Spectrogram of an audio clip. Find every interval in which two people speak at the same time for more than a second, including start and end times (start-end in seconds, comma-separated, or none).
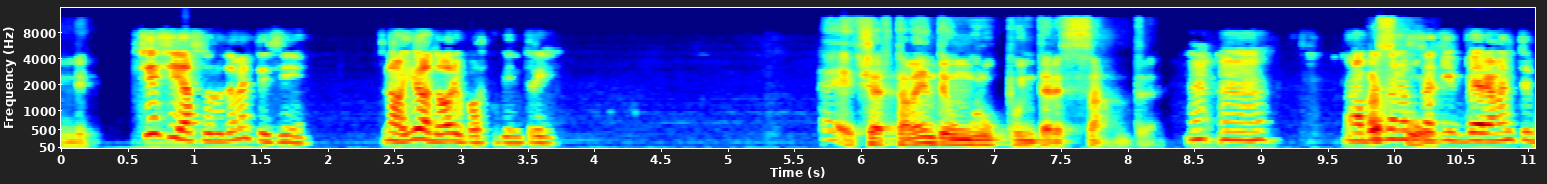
none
